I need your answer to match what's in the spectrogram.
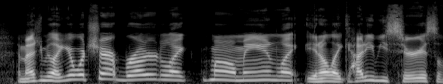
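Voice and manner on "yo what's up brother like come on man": bro-ish hillbilly voice. Showing how comforting someone would sound in the old character voice: put-on hillbilly redneck accent. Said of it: "that type of voice".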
